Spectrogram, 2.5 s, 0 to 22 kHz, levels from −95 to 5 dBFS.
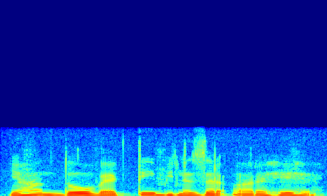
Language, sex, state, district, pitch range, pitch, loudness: Hindi, male, Jharkhand, Ranchi, 140-155 Hz, 150 Hz, -15 LUFS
